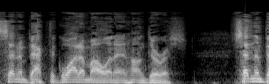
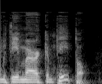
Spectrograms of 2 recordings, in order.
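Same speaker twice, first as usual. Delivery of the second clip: ordinary delivery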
